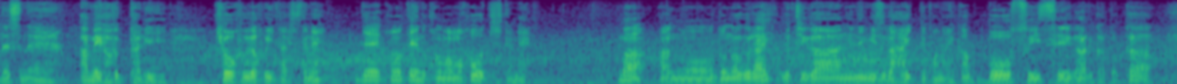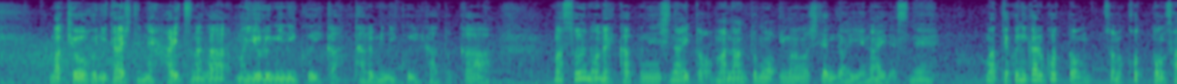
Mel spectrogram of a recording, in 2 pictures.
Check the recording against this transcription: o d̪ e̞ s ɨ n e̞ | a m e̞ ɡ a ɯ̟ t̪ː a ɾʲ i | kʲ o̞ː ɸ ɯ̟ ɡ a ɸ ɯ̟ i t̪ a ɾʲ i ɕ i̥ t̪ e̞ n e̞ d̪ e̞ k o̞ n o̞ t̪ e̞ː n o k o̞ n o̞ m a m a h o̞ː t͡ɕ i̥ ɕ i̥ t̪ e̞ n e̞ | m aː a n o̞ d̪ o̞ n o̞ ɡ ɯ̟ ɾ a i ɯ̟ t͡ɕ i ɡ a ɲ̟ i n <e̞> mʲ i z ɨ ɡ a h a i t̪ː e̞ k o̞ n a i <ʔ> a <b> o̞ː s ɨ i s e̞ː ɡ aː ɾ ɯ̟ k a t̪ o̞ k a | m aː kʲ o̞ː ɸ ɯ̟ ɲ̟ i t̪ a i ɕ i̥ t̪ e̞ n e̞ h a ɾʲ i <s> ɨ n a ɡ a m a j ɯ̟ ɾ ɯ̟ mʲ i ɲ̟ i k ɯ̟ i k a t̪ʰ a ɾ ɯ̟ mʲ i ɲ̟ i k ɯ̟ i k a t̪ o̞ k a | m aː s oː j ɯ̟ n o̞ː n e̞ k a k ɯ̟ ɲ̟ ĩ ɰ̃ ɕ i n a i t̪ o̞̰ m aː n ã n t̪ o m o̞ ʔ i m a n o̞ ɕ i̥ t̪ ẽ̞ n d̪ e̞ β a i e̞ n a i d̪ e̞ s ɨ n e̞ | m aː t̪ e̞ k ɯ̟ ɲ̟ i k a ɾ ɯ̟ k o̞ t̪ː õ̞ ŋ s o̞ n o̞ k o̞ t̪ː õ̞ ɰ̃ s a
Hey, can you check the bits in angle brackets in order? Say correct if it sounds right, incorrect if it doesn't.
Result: correct, incorrect, correct, incorrect

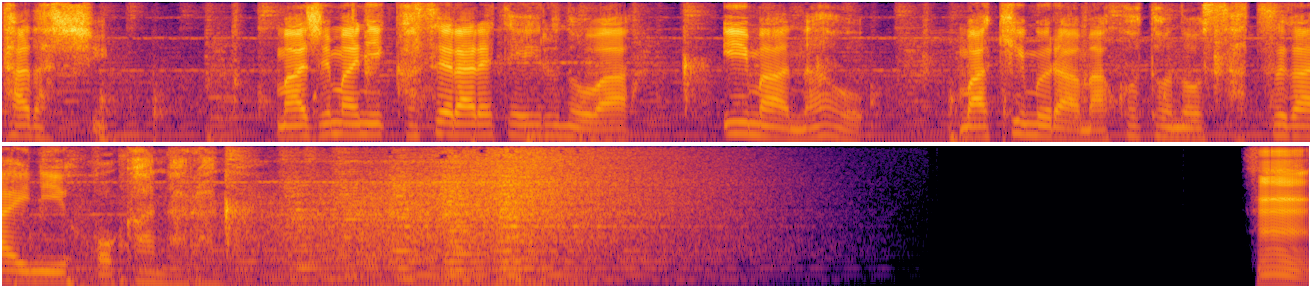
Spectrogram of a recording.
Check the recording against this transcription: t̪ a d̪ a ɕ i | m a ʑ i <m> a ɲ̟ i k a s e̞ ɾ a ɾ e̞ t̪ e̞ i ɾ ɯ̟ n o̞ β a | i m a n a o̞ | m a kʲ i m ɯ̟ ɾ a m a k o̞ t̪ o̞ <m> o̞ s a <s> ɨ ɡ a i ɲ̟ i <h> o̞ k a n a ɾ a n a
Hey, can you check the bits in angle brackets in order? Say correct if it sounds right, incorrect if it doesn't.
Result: correct, incorrect, incorrect, correct

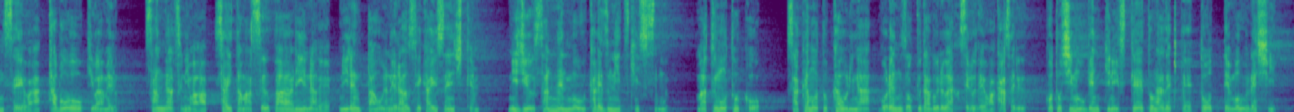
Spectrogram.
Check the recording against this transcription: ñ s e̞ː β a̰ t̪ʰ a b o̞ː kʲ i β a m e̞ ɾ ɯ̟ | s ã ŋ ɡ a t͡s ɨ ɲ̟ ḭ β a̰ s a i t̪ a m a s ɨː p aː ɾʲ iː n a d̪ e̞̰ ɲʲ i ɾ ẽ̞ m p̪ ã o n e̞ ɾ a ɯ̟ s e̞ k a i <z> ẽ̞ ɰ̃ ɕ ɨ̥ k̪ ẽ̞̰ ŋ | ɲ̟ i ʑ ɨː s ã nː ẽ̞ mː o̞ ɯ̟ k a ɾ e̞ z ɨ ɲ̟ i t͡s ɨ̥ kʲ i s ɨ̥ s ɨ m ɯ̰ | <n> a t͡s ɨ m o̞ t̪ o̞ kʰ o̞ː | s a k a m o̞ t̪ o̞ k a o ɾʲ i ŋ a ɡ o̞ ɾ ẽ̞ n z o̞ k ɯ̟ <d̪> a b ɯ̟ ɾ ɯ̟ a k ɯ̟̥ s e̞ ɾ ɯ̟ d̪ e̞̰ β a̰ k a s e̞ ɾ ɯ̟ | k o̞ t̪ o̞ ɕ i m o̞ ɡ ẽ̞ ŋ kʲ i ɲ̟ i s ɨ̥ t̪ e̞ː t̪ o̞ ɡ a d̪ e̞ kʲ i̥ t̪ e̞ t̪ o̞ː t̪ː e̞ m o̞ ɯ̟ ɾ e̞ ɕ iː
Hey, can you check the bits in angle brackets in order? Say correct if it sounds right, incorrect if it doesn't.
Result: incorrect, incorrect, correct

